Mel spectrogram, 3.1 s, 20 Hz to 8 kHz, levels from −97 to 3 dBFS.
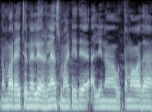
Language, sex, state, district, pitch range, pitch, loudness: Kannada, male, Karnataka, Raichur, 120-130 Hz, 125 Hz, -16 LUFS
